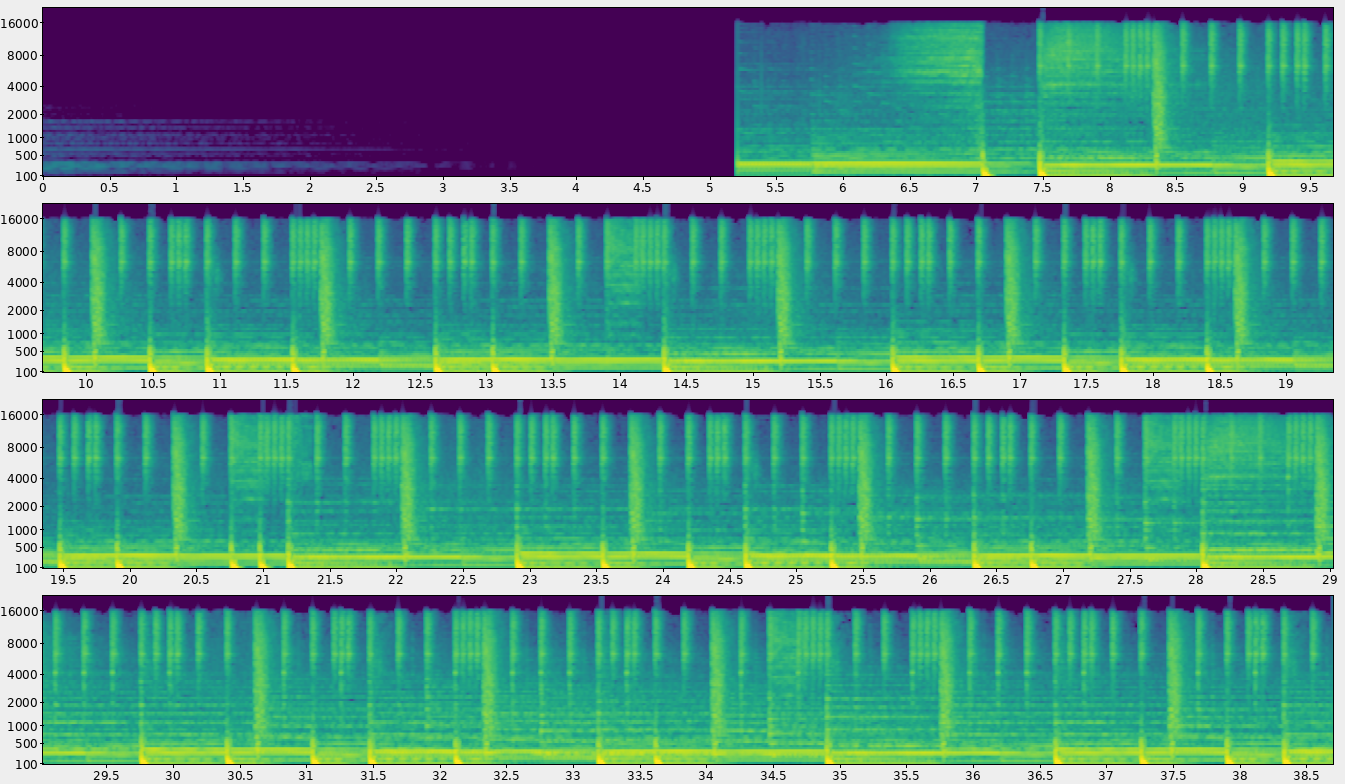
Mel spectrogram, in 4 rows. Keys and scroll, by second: 14.8 KP_1, 14.8 KP_0, 14.9 KP_0, 15.1 Return.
